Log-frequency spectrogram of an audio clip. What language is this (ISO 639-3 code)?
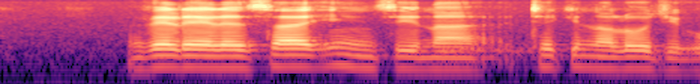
ven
